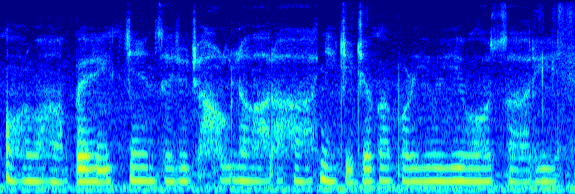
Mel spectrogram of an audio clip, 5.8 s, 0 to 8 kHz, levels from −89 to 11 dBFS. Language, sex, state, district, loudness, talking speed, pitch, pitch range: Hindi, female, Bihar, Begusarai, -37 LUFS, 185 wpm, 200 Hz, 195-205 Hz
